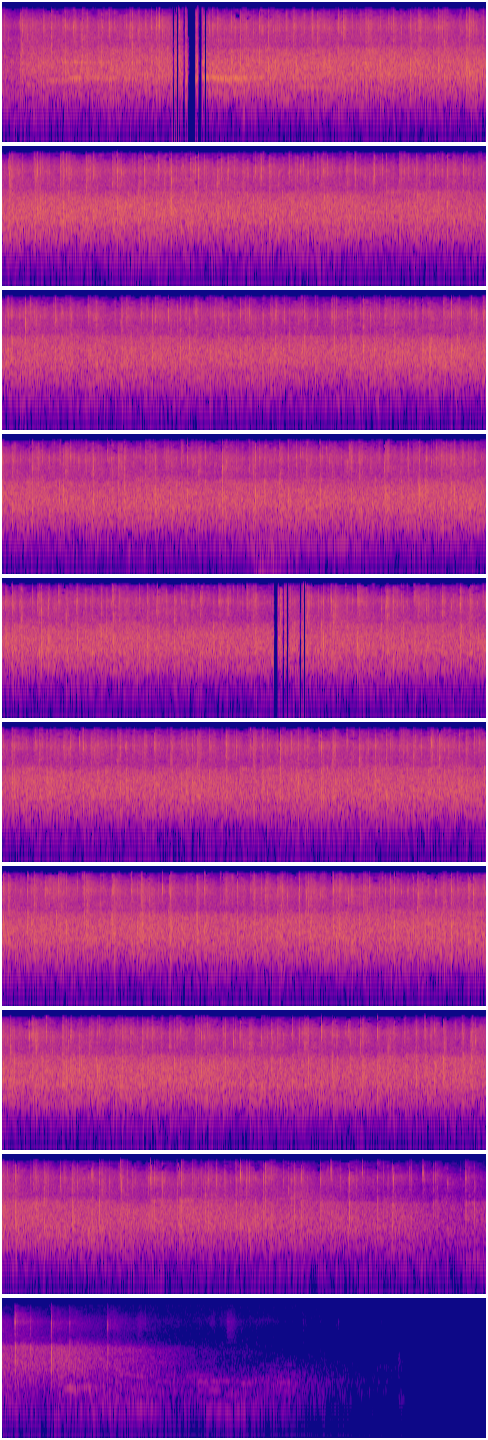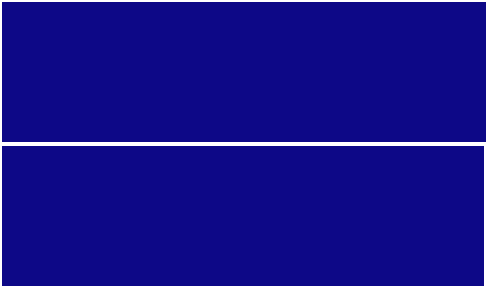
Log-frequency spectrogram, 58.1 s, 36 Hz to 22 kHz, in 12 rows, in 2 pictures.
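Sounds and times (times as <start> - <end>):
audience applauding: 0.0 - 44.8.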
